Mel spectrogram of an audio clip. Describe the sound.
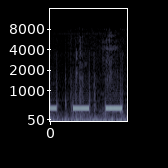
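Telephone busy tone after a caller's line was cut off: three steady, low electronic beeps separated by short gaps, the first one clipped at the start, over a faint hiss.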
